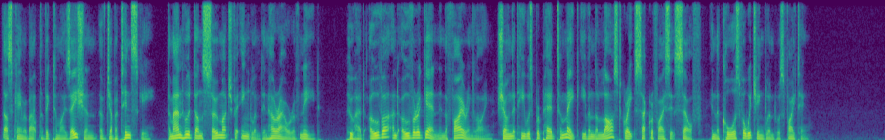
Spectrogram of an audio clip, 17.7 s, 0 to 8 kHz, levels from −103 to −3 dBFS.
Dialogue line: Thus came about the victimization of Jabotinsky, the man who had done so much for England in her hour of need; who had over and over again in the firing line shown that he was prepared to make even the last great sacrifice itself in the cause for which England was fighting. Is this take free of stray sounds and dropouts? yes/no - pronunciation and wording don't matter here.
yes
